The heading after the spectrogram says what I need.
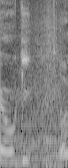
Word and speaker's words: Ogy: les gens ils m'ont filé un ce briquet Ogy Ogy le BE tu vois merci Ogy Ogy Ogy ça s'écrit comment Ogy oua o g y Ogy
